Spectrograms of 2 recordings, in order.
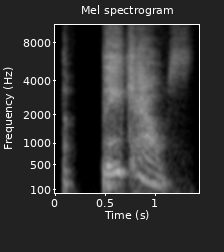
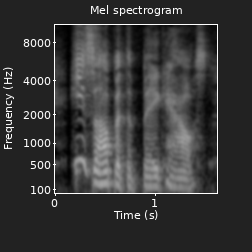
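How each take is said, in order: First: High, slow, daunted echo; awed little Alistair. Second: Lightly voiced grumpy elf, a touch low. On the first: Little elf thinking of Santa's scary house, daunted. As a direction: stretch it out high in dread. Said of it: "thought Alistair". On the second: Busy elf answers little Alistair, grumpy. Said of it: "said a grumpy elf". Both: A narrator's reading.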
